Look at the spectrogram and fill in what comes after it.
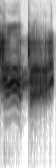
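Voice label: "Papa", English; JTAC; Alphabet; DCS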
